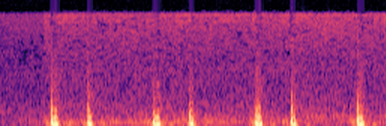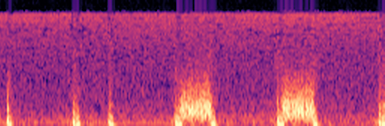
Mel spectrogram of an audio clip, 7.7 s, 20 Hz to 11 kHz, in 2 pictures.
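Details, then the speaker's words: Heart sounds recorded at the cardiac apex (teaching example 9): normal regular first and second sounds near 60 a minute, heard first alone, then with a soft, high-pitched blowing systolic murmur of mitral regurgitation. "los ruidos cardíacos son normales y existe un débil soplo sistólico de tono alto por insuficiencia mitral"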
